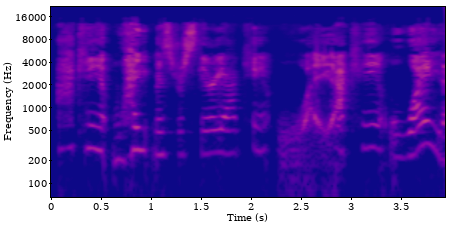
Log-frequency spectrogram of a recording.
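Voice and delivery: put-on high, bouncing little girl squealing; too excited to hold still; thrilled child. Child thrilled, flinging arms.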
